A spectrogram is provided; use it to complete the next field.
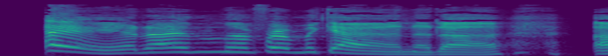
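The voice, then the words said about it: Strong put-on Italian accent. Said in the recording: “You should just develop like a strong Italian accent.”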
